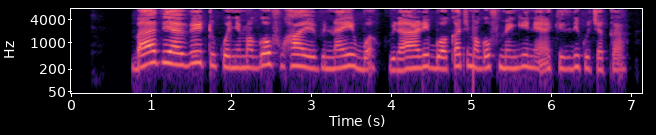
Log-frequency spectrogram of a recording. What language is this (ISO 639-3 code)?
swa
